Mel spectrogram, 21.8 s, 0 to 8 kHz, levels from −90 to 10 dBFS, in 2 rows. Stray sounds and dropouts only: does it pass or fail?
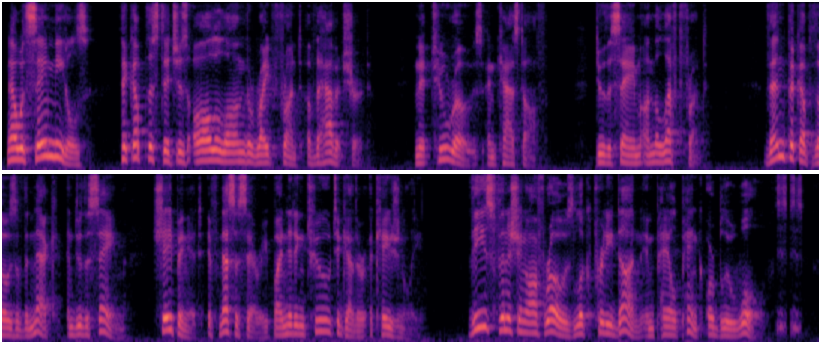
fail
